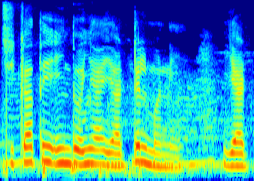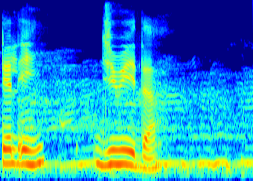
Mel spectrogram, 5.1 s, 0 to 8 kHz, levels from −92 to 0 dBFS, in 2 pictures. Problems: constant background noise, background conversations at intervals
